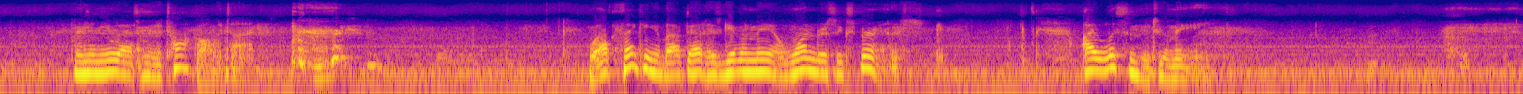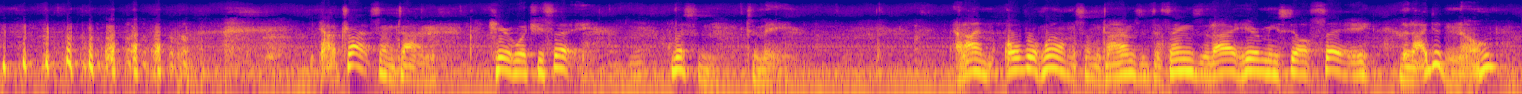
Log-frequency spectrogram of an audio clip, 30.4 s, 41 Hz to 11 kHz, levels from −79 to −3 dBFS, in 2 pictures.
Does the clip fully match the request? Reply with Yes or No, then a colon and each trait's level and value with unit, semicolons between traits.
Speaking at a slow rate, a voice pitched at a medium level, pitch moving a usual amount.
Yes: slow, 100 wpm; medium, 145 Hz; average, 3.1 semitones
